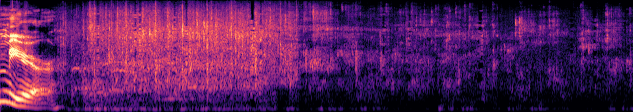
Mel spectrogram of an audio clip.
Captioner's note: applause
